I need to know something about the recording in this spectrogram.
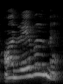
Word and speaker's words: honorable: an honest man an honorable honorable person already captain other examples i'll come after nr and it's an honor so these are examples where h is silent then article a article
